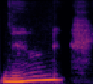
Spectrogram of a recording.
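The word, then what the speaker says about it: Mun: But why is it pronounced moon?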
